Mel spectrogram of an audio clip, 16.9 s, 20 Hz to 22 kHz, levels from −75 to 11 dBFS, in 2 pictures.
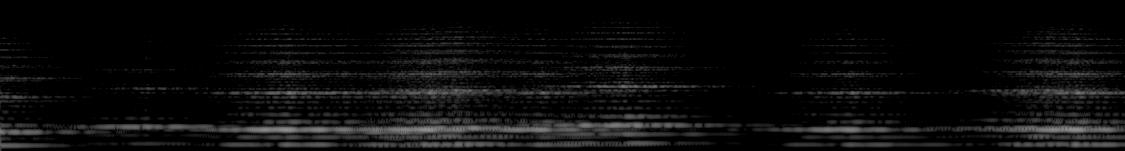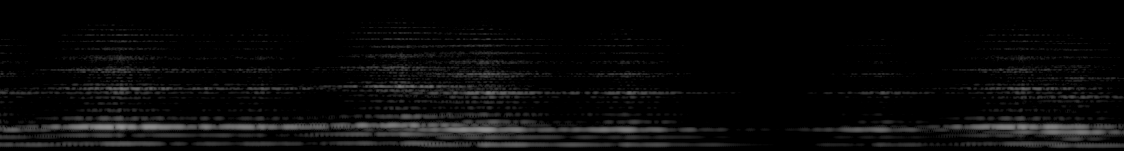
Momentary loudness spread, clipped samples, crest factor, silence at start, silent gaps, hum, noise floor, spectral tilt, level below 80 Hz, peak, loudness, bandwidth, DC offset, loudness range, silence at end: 20 LU; under 0.1%; 18 dB; 0 s; none; none; -70 dBFS; -3 dB/octave; under -90 dBFS; -22 dBFS; -39 LUFS; 18.5 kHz; under 0.1%; 8 LU; 0 s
